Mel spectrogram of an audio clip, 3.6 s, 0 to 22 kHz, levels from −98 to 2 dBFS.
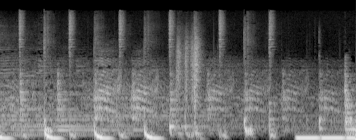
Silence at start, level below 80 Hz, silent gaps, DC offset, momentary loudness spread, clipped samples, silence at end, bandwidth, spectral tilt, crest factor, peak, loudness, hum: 0 s; -18 dBFS; none; under 0.1%; 8 LU; under 0.1%; 0 s; 16 kHz; -6 dB/octave; 14 dB; 0 dBFS; -17 LUFS; none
